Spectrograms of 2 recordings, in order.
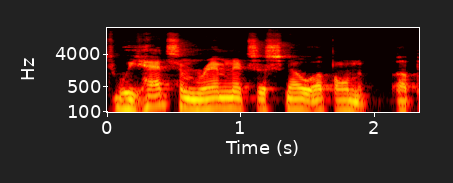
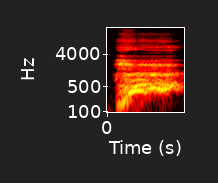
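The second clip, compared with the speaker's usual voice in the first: sharp high mock gasp of the bull; imitating the bull's high gasp; imitated elk gasp; 4 dB louder than usual. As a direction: suck in air like the startled elk. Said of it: "And he goes".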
